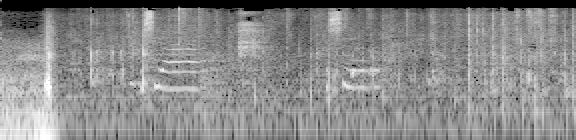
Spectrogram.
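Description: Cardboard album packaging being handled and opened: light taps and rustles, with two short high-pitched calls about one and two and a half seconds in. It opens with the tail of a loud, noisy sound that cuts off half a second in.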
